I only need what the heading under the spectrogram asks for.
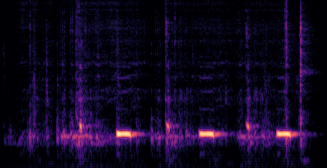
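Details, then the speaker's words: Snow White cuckoo clock after repaired bellows with new skin reinstalled: clear two-tone cuckoo calls about once a second over faint clockwork clicks, normal call. "And um try to hear the bellows if if they're in rhythm with each other."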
